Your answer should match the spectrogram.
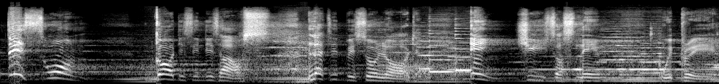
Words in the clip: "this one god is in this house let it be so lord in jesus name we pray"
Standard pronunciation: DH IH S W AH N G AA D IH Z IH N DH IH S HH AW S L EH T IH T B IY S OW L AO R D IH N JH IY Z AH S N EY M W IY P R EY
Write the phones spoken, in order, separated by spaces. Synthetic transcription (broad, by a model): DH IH S W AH N G AA D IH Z IH N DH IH S HH AW S L EH T IH T B IY S OW L AO D IH N JH IY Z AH S N EY M W IY P R EY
